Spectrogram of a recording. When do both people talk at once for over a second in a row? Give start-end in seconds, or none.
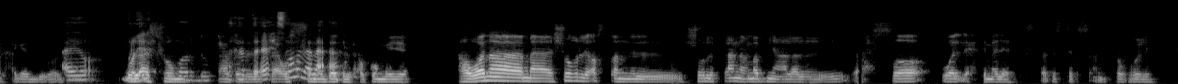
1.2-3.5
